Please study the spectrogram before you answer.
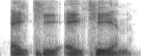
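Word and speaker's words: AT-AT: what the hell like you couldn't come is pronounced atat but this would would be at8 t 10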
